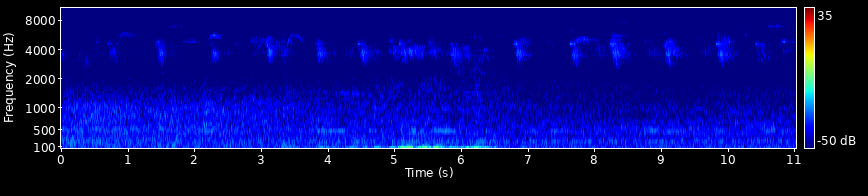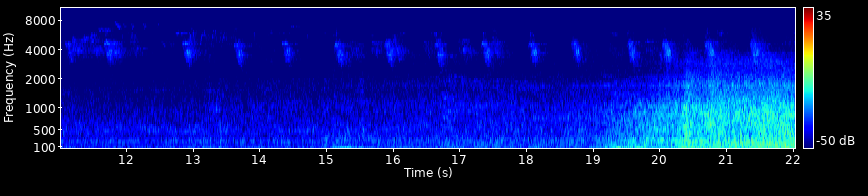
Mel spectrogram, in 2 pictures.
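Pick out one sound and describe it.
Small birds chirp repeatedly nearby.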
